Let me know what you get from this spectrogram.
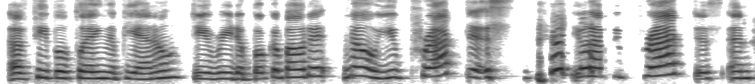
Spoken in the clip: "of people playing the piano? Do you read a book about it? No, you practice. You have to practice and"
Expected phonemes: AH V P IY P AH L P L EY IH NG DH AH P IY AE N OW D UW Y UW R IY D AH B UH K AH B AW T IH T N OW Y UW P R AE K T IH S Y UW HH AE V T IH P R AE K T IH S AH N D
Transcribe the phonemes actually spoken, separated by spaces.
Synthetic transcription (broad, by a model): AH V P IY P L P L EY IH NG DH AH P IY AE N OW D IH Y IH R IY D AH B UH K AH B AW T IH T N OW Y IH P R AE K T IH S Y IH HH AE F T IH P R AE K T IH S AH N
